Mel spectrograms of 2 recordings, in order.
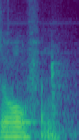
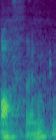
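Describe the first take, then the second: First: The first vowel is a long O. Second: The first vowel is a short O. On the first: "They're ascribing that sound a long O" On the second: "the first sound in that word, which is a short O"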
